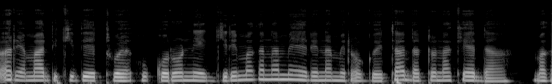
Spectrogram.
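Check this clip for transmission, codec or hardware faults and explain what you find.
No transmission, codec or hardware faults are audible in this speech recording.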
